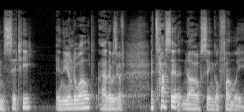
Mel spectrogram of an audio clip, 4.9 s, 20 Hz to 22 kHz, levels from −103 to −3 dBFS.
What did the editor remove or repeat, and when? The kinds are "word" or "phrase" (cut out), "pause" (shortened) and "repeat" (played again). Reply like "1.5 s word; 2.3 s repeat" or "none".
2.4 s word; 3.5 s word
